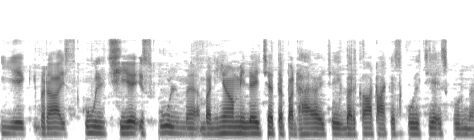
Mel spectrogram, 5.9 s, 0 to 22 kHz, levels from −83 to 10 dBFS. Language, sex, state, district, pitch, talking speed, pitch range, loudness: Maithili, male, Bihar, Saharsa, 130 Hz, 200 wpm, 125-135 Hz, -18 LUFS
